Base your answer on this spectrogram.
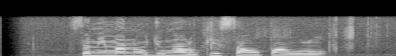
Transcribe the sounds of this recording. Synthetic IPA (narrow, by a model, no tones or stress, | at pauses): sənimanud͡ʒuŋalukisaɔpaɔlɔ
